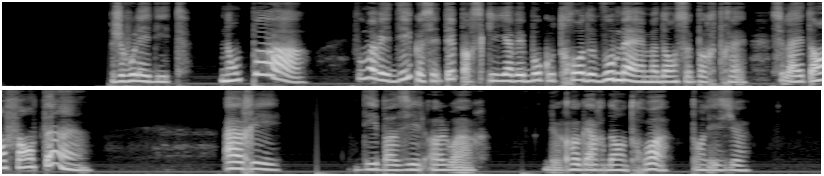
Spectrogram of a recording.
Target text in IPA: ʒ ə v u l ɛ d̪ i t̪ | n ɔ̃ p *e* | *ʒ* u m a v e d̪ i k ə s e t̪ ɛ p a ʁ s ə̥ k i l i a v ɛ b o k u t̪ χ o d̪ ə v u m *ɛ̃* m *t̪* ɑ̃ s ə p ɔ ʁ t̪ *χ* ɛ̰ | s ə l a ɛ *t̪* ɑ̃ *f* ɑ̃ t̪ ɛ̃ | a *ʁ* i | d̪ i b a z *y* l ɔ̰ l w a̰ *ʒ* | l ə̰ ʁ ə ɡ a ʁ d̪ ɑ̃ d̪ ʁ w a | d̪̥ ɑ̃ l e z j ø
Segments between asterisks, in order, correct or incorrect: incorrect: a, incorrect: v, incorrect: ɛ, incorrect: d̪, correct, correct, correct, correct, incorrect: i, incorrect: ʁ

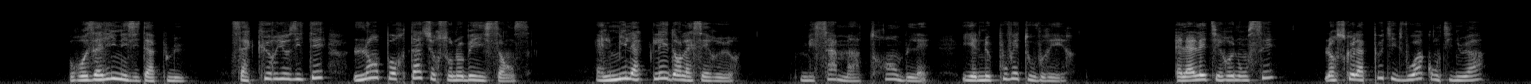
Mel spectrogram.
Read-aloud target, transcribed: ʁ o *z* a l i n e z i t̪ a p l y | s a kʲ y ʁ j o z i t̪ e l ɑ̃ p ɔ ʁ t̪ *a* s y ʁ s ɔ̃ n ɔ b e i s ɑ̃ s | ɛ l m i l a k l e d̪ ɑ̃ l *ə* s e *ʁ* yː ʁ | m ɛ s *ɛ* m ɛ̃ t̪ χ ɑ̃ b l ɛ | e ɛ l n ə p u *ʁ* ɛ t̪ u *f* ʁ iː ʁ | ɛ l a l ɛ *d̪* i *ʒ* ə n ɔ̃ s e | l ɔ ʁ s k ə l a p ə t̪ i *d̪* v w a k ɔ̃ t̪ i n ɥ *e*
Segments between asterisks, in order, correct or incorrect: correct, correct, incorrect: a, correct, incorrect: a, incorrect: v, incorrect: v, incorrect: t̪, incorrect: ʁ, incorrect: t̪, incorrect: a

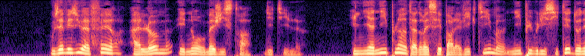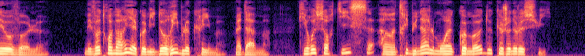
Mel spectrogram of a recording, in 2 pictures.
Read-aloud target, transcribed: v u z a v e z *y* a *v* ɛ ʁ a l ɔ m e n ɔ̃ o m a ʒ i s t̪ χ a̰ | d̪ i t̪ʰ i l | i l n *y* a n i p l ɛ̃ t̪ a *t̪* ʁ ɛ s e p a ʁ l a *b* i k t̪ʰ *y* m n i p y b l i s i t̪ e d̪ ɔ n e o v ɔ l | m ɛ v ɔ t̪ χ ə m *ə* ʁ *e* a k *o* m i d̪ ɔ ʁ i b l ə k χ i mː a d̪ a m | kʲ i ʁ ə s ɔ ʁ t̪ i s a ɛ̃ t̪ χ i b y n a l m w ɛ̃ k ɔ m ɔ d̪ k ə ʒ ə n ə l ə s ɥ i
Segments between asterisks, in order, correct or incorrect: correct, incorrect: f, incorrect: i, incorrect: d̪, incorrect: v, incorrect: i, incorrect: a, incorrect: i, incorrect: ɔ

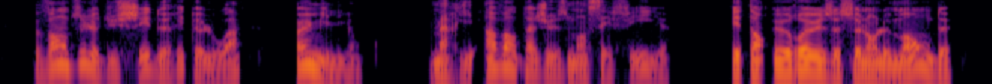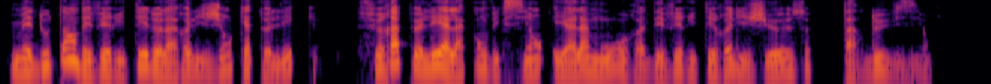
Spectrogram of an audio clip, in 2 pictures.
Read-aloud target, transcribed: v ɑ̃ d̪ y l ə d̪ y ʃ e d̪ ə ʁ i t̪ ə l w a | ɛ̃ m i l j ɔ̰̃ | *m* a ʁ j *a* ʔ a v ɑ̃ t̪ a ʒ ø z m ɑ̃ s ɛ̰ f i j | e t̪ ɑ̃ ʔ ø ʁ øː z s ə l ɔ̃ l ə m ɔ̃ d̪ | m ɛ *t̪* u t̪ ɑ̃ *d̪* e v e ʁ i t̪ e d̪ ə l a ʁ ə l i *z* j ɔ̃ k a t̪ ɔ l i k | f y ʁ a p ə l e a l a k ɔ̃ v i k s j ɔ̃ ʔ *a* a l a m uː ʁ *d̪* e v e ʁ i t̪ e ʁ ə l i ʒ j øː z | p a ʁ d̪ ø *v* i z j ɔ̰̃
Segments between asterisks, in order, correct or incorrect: correct, incorrect: e, incorrect: d̪, correct, incorrect: ʒ, incorrect: e, correct, correct

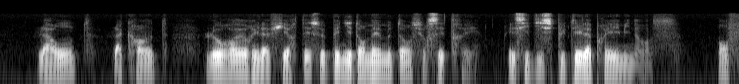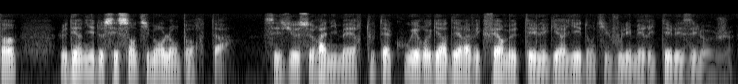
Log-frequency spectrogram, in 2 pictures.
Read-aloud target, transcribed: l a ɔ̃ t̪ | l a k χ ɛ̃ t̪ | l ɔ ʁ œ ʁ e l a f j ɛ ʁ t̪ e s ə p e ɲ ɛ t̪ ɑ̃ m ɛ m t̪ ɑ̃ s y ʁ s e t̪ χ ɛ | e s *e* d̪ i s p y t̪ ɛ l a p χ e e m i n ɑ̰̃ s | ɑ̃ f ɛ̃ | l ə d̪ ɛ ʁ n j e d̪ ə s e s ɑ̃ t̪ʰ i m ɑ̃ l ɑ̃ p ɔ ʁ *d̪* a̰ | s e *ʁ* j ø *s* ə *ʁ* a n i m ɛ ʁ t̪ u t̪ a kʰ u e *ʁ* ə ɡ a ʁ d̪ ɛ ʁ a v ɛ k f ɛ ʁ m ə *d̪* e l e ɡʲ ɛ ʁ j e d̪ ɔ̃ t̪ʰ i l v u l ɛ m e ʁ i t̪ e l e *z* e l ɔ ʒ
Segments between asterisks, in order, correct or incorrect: incorrect: i, incorrect: t̪, incorrect: z, correct, correct, correct, incorrect: t̪, correct

